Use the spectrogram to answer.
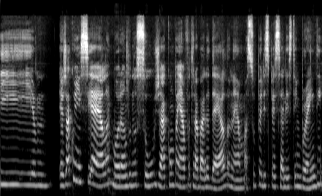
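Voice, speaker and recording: A woman speaks at a fairly quick pace in a plain, everyday voice, fairly high-pitched, with ordinary pitch variation, hardly any pauses and very even loudness, on a very clean recording with a silent background. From southern Brazil, Rio Grande do Sul. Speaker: branding strategist. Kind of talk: podcast interview.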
